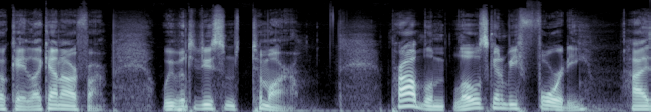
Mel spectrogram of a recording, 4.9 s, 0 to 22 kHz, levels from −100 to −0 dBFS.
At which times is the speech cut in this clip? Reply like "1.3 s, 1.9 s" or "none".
1.4 s, 1.8 s, 3.3 s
